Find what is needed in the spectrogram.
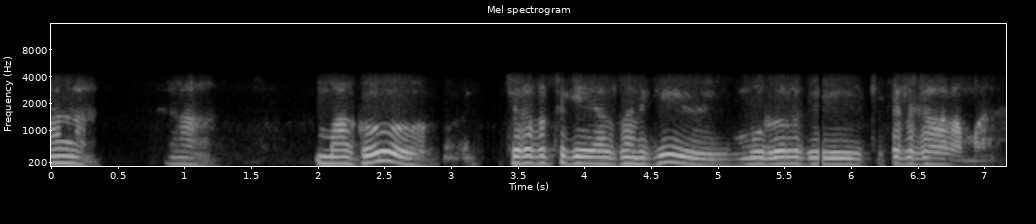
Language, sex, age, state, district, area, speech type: Telugu, male, 60+, Andhra Pradesh, N T Rama Rao, urban, conversation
